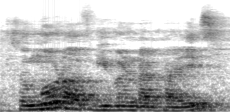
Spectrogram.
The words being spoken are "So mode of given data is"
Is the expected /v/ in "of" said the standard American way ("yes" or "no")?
no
